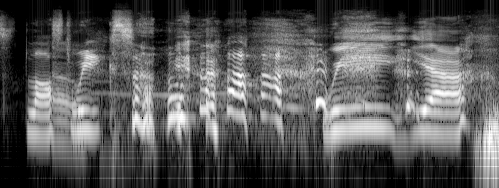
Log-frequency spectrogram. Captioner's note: both laugh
